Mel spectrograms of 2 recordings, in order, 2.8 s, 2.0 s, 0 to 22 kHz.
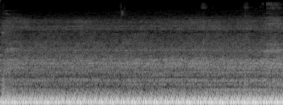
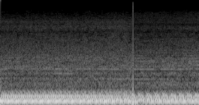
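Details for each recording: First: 1997 Subaru GC8 with STI engine swap, just after first start in a long time, in neutral: deep steady flat-four exhaust rumble pulsing about three times a second, even, no knocks; sounds great. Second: 1997 Subaru GC8 with STI engine swap, just started after long sit, cold: even fast rumble idling a bit high, no stumble; new check engine lights on, owner unsure why, maybe an unplugged connector.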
